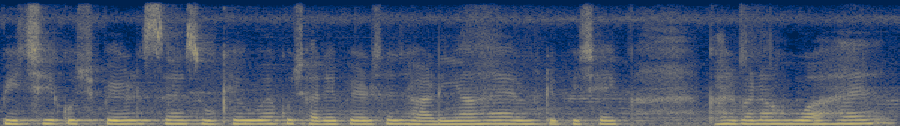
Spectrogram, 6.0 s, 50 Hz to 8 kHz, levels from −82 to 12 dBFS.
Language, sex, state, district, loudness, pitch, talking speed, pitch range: Hindi, female, Uttar Pradesh, Shamli, -14 LUFS, 215 Hz, 200 wpm, 210-220 Hz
